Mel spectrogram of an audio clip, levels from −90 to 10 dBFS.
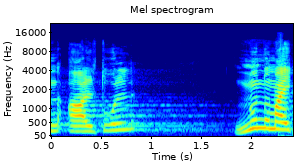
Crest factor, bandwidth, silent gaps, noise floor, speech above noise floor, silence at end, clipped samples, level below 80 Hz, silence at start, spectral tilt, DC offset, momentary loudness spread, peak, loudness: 22 dB; 12.5 kHz; none; -60 dBFS; 37 dB; 0 s; under 0.1%; -74 dBFS; 0 s; -4 dB/octave; under 0.1%; 13 LU; -2 dBFS; -24 LUFS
